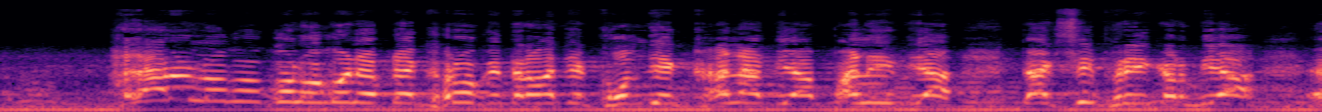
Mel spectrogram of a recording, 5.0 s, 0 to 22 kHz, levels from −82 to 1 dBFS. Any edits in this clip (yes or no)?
no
